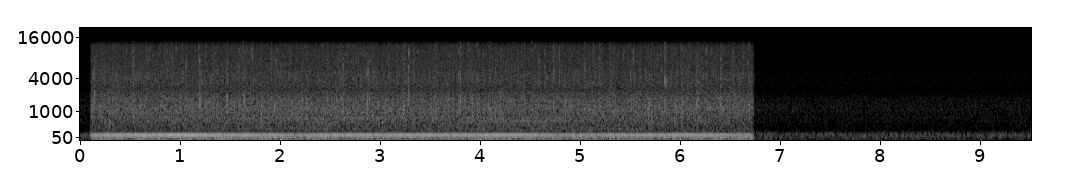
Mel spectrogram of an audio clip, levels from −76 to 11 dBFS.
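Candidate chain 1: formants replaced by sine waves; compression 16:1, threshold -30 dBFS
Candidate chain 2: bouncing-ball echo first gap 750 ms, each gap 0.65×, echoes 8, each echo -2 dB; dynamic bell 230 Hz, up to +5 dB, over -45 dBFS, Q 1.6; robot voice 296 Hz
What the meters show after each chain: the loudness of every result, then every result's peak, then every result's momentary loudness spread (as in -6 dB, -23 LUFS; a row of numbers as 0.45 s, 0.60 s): -33.0 LUFS, -31.0 LUFS; -21.0 dBFS, -8.0 dBFS; 18 LU, 6 LU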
